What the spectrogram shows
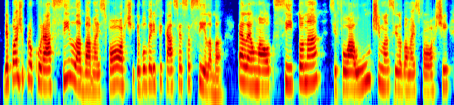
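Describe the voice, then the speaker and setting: Step by step, a Brazilian Portuguese-accented teacher explains grammar for exam prep, checking in with her class over and over with "tá?" and "tá bom?" Didactic in manner, she slows down to stress key words, her mid-range voice a bit bright.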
